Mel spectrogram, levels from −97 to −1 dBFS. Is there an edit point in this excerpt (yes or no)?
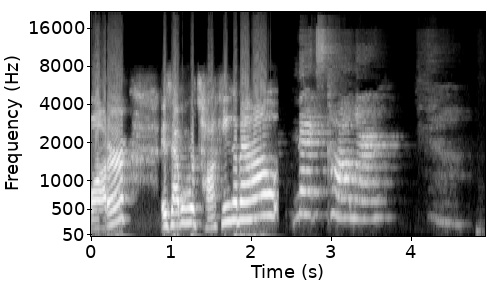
yes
